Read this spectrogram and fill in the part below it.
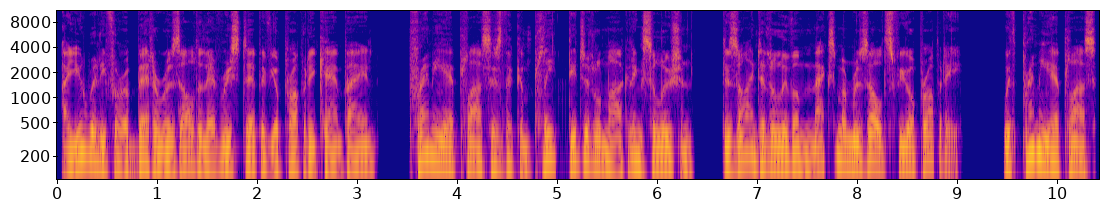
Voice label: Natural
